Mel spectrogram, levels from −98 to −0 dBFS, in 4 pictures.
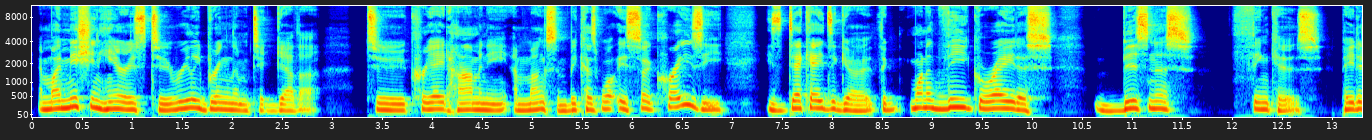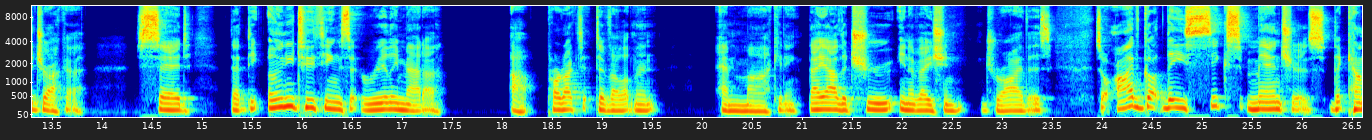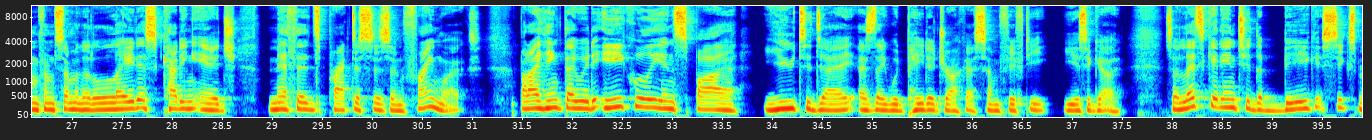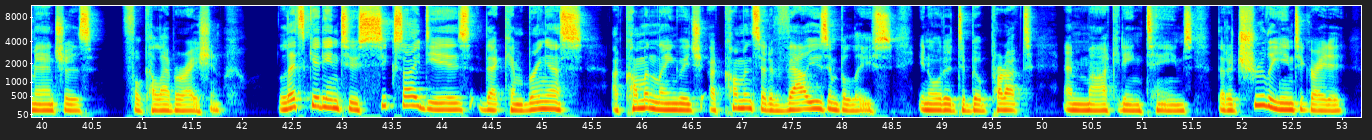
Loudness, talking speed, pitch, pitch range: -21 LUFS, 145 wpm, 150 Hz, 140-170 Hz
